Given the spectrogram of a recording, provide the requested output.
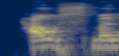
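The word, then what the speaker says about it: Haussmann: of louis bonaparte is eugene osman houseman is his english pronunciation and ousman engages in urban renewal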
